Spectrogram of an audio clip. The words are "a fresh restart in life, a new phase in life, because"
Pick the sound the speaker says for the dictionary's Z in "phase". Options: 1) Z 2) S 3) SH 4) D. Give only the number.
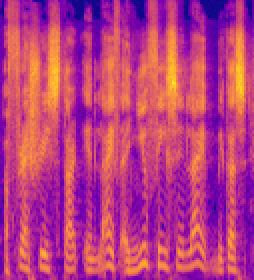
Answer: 2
